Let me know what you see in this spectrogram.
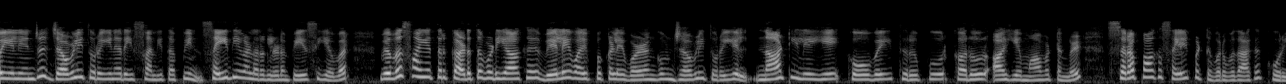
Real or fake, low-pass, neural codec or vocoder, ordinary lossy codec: real; none; none; none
